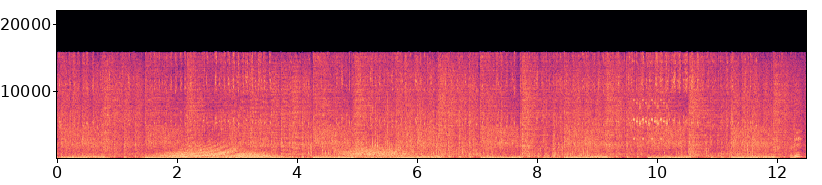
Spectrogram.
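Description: Background music for a cartoon scene, with a pulsing low beat, and two long swooping sweeps around two and five seconds in.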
